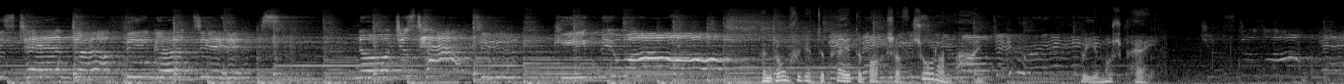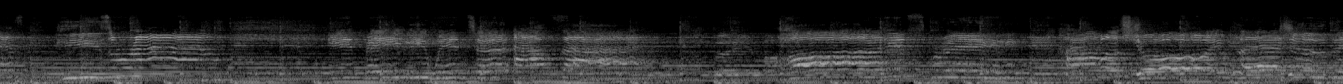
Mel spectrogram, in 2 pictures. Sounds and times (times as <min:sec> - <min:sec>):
Music: 0:00.0 - 0:26.8.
